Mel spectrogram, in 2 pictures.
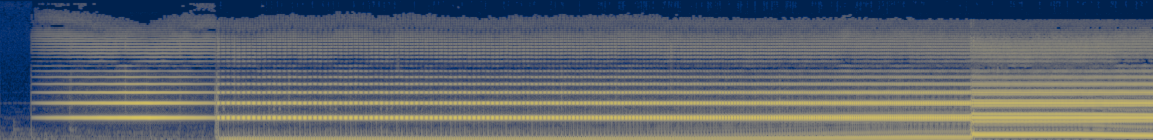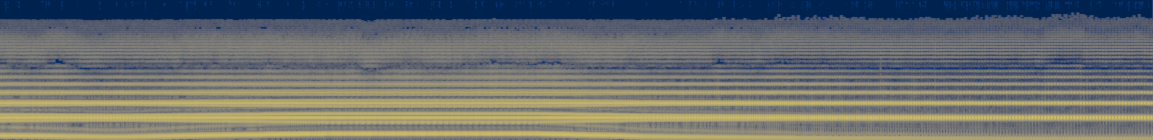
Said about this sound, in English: Now a triangular wave. This is amplitude modulation, which of course produces combination tones when the controlling oscillator is within the audio range.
